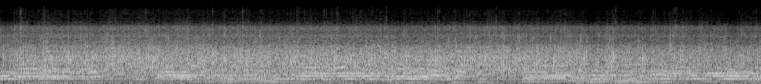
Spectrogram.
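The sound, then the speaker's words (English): A large audience gives a last farewell cheer to the show's performers, applauding loudly and steadily, a dense wash of clapping with cheers mixed in, sustained at an even volume throughout with no one speaking over it. “for a real last cheer. Let's say goodbye to all of them.”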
